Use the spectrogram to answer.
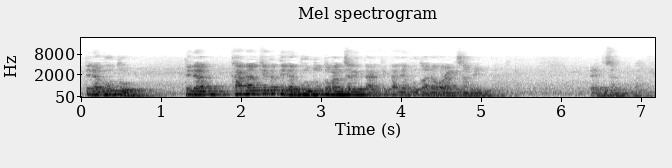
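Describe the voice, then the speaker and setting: High-voiced preacher in a booming hall. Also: male voice, fast talker, long pauses, dark tone, muffled recording. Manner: emphatic, repeatedly addresses the congregation as brothers and sisters. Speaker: pastor. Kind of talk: sermon. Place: large church hall. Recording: very echoey hall, mic far off, faint noise.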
